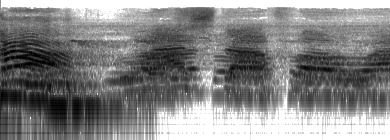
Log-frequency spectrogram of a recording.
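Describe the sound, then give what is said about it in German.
A loud lion roar opens with a strong falling bellow, followed by two or three shorter rasping roars in quick succession, with no talking alongside. “Und gerade als die Gangster das Mädchen packen wollten, ertönte ein grauenvoller Löwenschrei.”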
